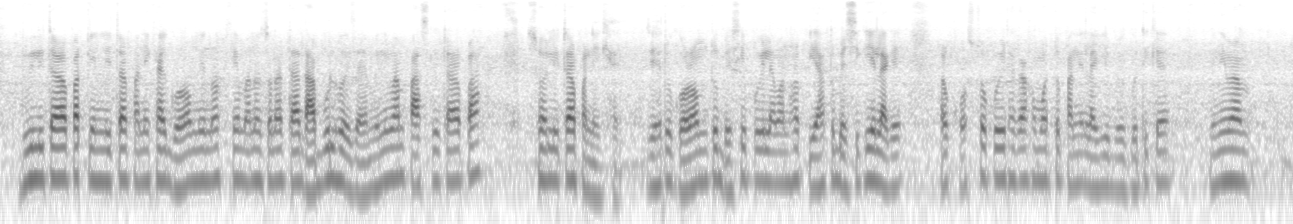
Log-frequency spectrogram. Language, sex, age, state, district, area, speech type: Assamese, male, 18-30, Assam, Nagaon, rural, spontaneous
